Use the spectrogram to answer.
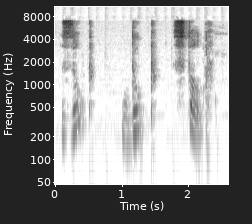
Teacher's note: BP. So the voiced consonant B at the end of the word is pronounced as P, like in zub, dub, stolp.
